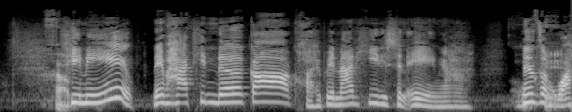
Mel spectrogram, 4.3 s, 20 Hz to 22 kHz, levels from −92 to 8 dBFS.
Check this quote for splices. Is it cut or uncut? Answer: cut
